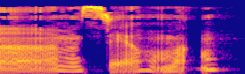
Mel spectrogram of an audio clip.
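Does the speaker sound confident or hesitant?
hesitant. It is mumbled quietly and hesitantly. The speaker feels embarrassed about the role. The speaker calls it wrong.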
